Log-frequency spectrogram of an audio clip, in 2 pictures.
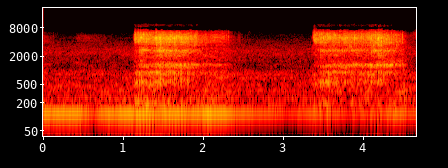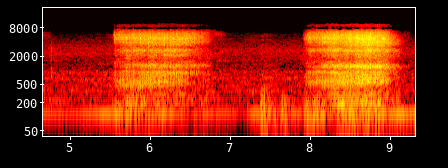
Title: High level snoring.irritating, funny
